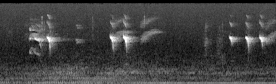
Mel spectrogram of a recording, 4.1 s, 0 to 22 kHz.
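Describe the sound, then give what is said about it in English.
Bird calls repeat in short, high-pitched bursts, roughly three clusters of sharp chirps over a steady low hum, with no talking; a recording from bird 06. “Recording is bird 06.”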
